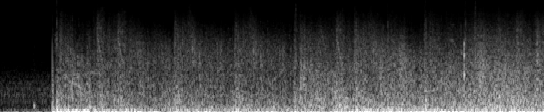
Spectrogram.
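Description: Heavy World War I artillery fire in a strategy game rumbles after a brief quiet moment, a dense, continuous barrage of booms and blasts sustained at loud, even intensity.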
